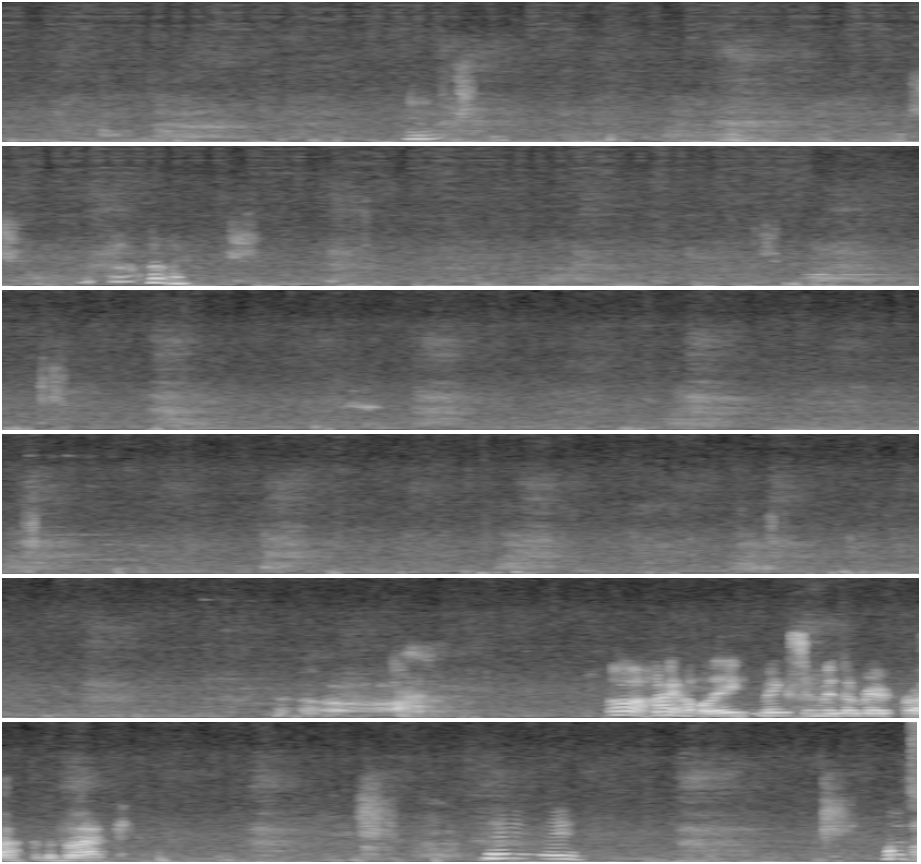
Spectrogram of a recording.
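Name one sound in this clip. A man speaks breathlessly into a close microphone, with animation.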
